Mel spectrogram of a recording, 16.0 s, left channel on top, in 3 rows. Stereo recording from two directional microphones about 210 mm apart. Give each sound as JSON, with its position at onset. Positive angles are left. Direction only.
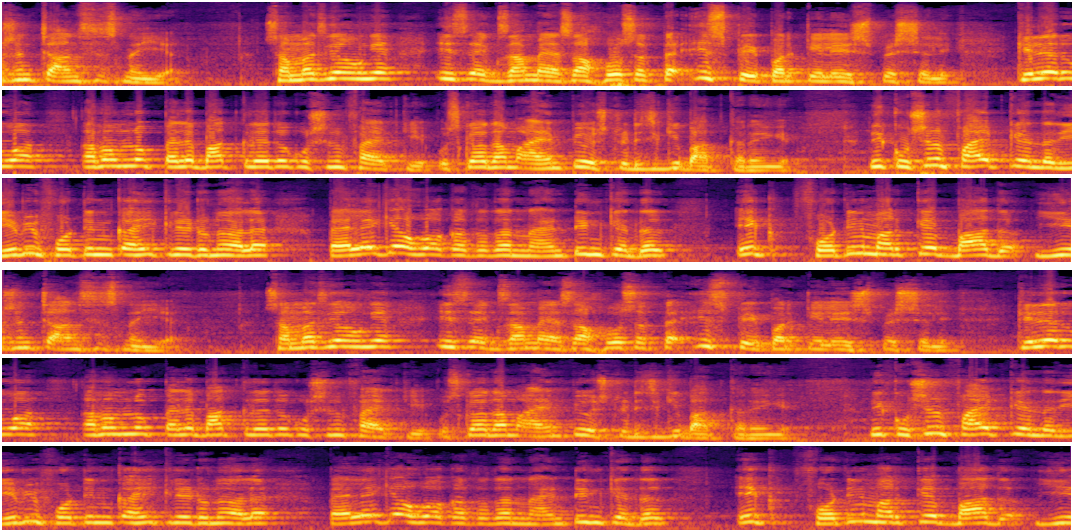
{"t": 0.0, "sound": "a man's voice", "side_deg": 30}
